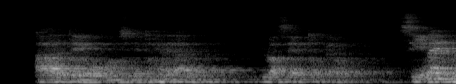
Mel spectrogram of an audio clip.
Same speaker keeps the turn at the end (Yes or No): Yes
